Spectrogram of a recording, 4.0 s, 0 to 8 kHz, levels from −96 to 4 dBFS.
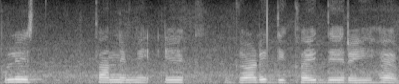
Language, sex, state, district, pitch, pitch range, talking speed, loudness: Hindi, female, Rajasthan, Bikaner, 220 Hz, 215-230 Hz, 135 wpm, -15 LUFS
